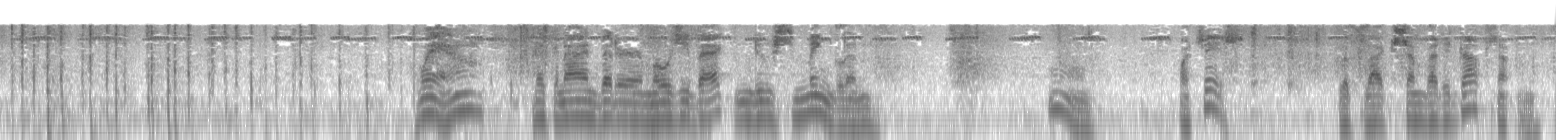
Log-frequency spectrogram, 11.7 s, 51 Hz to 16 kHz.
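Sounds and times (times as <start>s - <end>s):
horse hooves clip-clopping: 0.0s - 4.3s
speech: 3.1s - 6.7s, 7.9s - 11.6s.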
